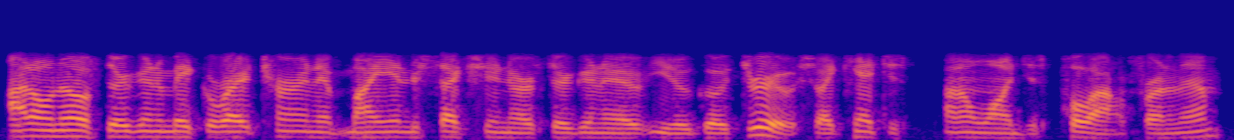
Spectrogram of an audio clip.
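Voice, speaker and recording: A man hosting a casual solo podcast from his car in traffic, chatty and quickly worked up, firing off rhetorical questions. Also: mid-range voice, steady tone, dry recording. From United States. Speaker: podcast host. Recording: tinny phone-like dry sound.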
